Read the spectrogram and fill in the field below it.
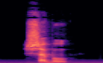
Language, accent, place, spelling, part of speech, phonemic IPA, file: French, France, Lyon, chabot, noun, /ʃa.bo/, LL-Q150 (fra)-chabot.wav
- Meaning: 1. bullhead (Cottus gobio) 2. chabot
